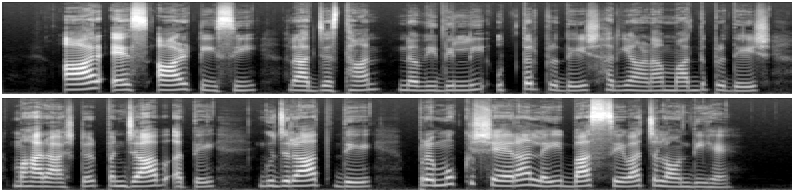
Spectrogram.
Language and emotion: Punjabi, neutral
